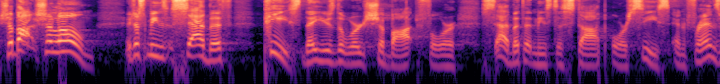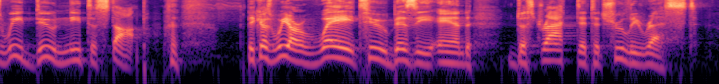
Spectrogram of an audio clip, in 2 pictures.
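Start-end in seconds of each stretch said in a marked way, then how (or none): 0.0-0.9 high, loud Israeli-style delivery. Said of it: "they'll say".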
